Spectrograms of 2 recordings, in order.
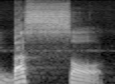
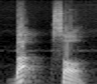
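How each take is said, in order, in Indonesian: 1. K menyatu menjadi s panjang yang ganda. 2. K berubah menjadi hentian glotal sebelum s. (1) "tapi diidgham menjadi basso" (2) "kafnya diubah menjadi hamzah, dibaca bakso"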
